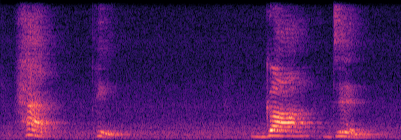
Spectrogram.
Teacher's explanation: It's an adjective. You stress on the first syllable. Happy. The second syllable is very weak and mild. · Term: first syllable stress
